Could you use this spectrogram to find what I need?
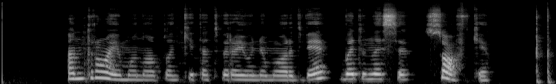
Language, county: Lithuanian, Šiauliai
